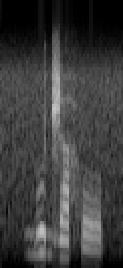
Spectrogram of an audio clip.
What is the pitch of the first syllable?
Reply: high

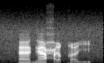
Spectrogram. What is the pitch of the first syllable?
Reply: low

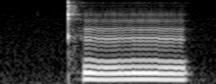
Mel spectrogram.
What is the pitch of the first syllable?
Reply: high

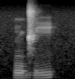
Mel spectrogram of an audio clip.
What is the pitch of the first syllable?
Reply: rising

